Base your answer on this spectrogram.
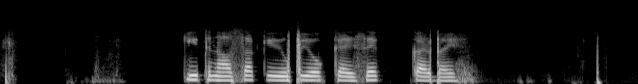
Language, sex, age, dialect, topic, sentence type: Magahi, female, 56-60, Central/Standard, agriculture, question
